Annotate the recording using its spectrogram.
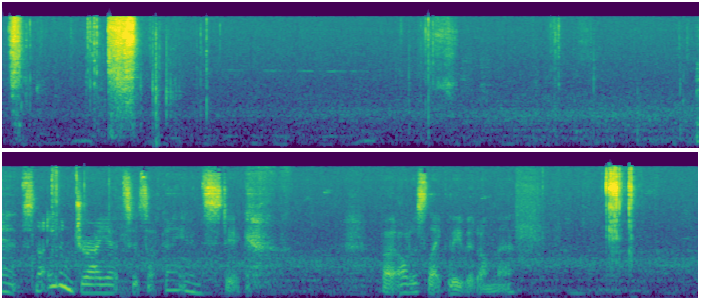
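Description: Paper pages rustle as they are leafed through by hand.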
